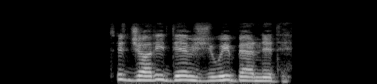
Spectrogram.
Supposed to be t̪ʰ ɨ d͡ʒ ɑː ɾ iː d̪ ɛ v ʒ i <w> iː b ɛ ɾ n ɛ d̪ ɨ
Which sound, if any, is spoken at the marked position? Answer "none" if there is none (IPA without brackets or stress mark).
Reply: w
